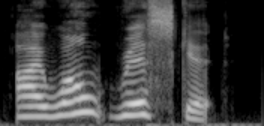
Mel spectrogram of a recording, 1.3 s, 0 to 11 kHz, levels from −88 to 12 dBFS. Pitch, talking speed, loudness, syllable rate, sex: 285 Hz, 180 wpm, -15 LUFS, 3.9 syllables/s, female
